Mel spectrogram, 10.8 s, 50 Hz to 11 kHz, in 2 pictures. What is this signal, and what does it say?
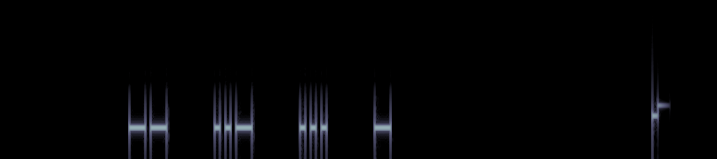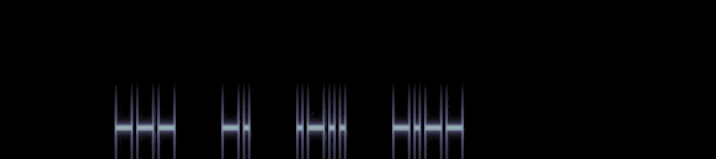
Morse code, heard as a keyed tone, about 30 wpm, spaced as for 17 wpm, 700 Hz. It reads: MUST ONLY
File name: course / 30:10wpm / 237 Lesson 38f - Letter q - Words 30wpm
